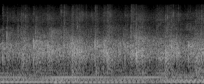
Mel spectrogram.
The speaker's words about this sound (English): I don't think that that clap is good enough, so I need somebody to lose their minds right here. Come on, somebody. Come on, somebody. Let me hear you clap.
